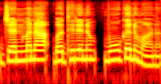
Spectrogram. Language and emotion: Malayalam, neutral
